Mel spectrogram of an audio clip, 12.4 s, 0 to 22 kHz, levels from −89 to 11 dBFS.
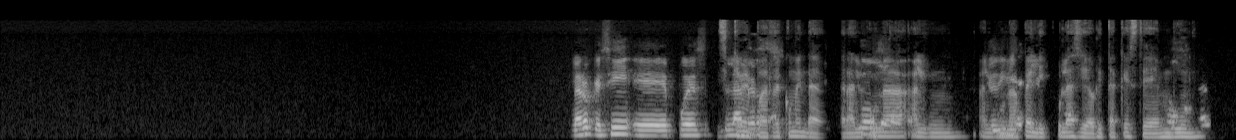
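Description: At 7.6 to 7.84 s, 8.78 to 8.88 s and 11.74 to 11.81 s, faint scraps of echo leak trail the speech by 285 ms, some 20 to 30 dB down. This is likely an echo canceller passing through what its microphone caught, distinct from reverb by its fixed delay. The speech suppressed in double talk dips deeply at 7.63 to 7.82 s, 8.18 to 9.17 s, 9.74 to 9.93 s and 10.15 to 12.15 s, likely because a canceller ducked both talkers. These are gaps, not added sound.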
